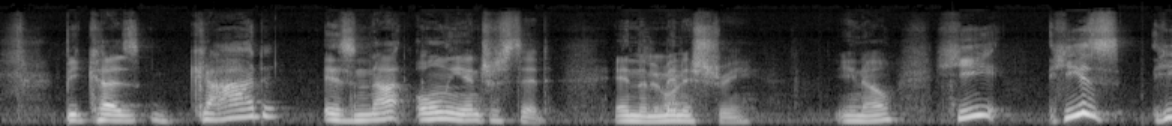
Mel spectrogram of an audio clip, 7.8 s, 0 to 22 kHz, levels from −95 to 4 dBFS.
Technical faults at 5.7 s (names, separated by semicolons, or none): none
